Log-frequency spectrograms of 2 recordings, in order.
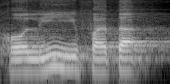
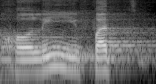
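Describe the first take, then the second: First: The word ends with a vowel after t. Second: The word ends with a t sound. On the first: "tidak boleh dibaca khalifata" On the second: "atau khalifat, nggak boleh"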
